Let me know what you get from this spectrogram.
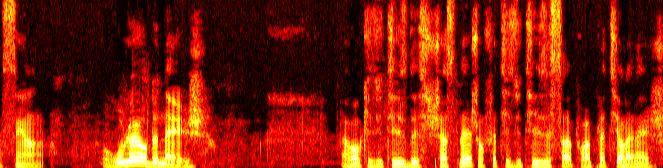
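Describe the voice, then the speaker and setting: A man speaks fairly slowly in a medium-pitched, dark, mellow voice with ordinary pitch variation and long, frequent pauses. The sound is dry and close, with no echo. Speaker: motorcycle travel vlogger. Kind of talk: travel vlog. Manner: casual.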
